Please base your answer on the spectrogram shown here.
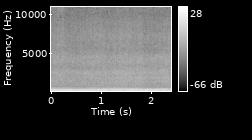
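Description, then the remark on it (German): A jet ski engine drones steadily and loudly, a constant low rumbling hum with no voices, holding the same level throughout rather than swelling or fading. “Und euch, ihr elenden Versager, ihr Krüppel, ihr niederen Subjekte auf euren Jetskis, möge euch der Blitz, ihr wisst schon, wo treffen.”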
